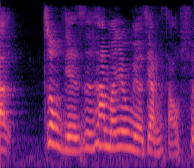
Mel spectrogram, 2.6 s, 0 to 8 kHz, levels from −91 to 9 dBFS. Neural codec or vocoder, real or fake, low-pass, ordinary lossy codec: none; real; 7.2 kHz; AAC, 32 kbps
